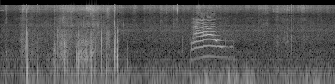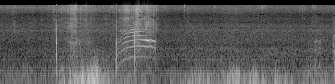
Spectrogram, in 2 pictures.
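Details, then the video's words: Simba, a pet cat, outdoors at night standing guard: two clear, arching meows about five seconds apart, each rising then falling, among rustling, crunching footsteps and low background rumble. "Simba Talks A Lot"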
